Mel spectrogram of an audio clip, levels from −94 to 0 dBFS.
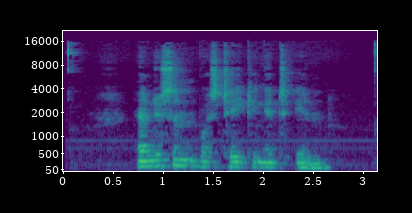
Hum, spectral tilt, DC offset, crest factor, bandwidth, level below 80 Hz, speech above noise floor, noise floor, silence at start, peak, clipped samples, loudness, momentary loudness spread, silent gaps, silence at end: none; -3.5 dB/octave; under 0.1%; 22 dB; 16.5 kHz; -68 dBFS; 27 dB; -61 dBFS; 0.05 s; -14 dBFS; under 0.1%; -34 LUFS; 10 LU; none; 0 s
